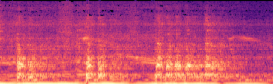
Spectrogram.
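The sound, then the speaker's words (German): A didgeridoo drones on a deep, steady low tone while sharp rhythmic bursts break through, mimicking the barking of a dingo, a desert dog, in a series of about five yelping accents. “Plötzlich kann sich das Didgeridoo anhören wie ein bellender Dingo, ein Wüstenhund.”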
